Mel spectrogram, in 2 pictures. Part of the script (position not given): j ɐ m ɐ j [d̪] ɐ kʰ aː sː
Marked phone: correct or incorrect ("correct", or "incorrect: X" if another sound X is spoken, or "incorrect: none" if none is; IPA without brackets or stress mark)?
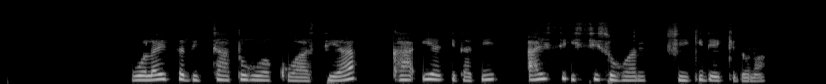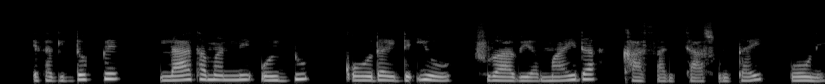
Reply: correct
